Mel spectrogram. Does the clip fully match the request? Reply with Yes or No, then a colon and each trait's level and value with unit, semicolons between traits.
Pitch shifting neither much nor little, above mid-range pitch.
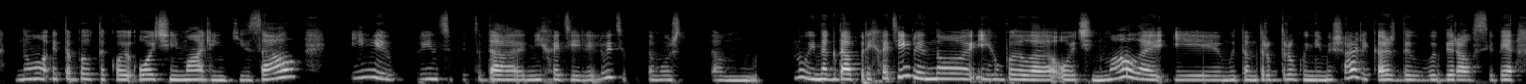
Yes: average, 3.0 semitones; high, 220 Hz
